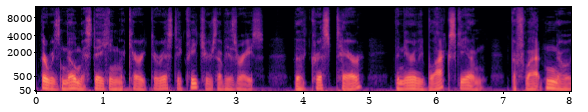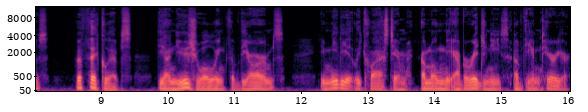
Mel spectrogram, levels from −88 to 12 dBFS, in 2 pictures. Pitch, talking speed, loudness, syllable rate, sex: 80 Hz, 140 wpm, -22 LUFS, 5.1 syllables/s, male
